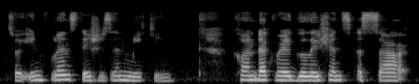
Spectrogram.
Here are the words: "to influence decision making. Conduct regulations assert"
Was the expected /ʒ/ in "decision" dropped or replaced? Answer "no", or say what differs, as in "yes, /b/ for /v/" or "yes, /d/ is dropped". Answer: yes, /s/ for /ʒ/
